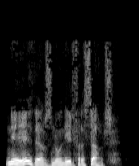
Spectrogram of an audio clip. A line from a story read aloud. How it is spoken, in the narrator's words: Ollie corrected grimly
